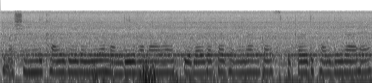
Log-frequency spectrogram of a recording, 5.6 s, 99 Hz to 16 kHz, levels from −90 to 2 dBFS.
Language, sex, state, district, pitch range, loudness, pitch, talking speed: Hindi, female, Chhattisgarh, Raipur, 185-190 Hz, -16 LUFS, 190 Hz, 170 wpm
